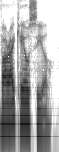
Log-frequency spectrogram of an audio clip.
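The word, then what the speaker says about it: varicocele: Varicosil from the Greek pronounced varicoso seal accent on either var or seal is a condition of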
